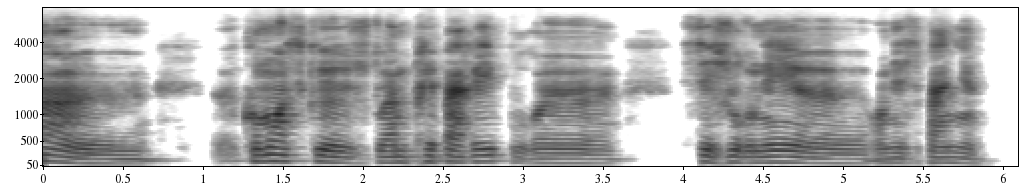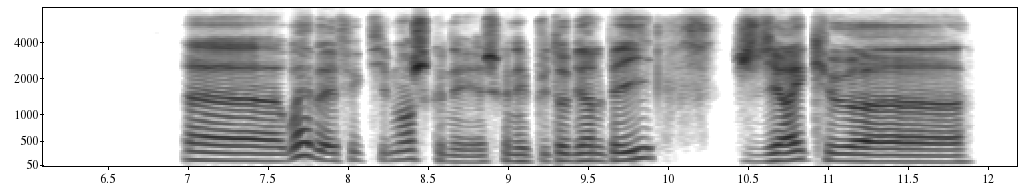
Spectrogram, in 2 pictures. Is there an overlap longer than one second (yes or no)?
no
